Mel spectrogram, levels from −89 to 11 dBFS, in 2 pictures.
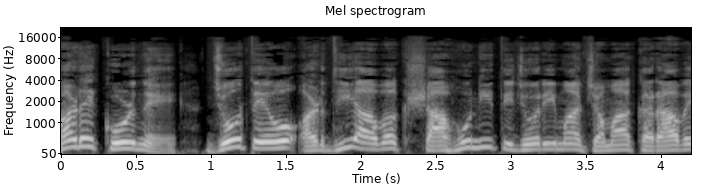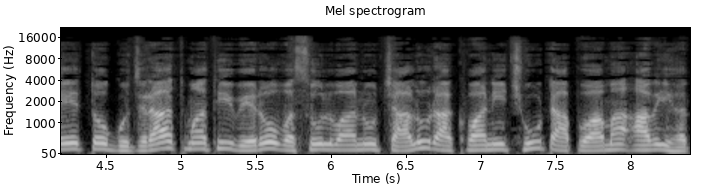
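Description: Throughout the speech, transcoding between lossy codecs is audible. Nothing sounds above 16.2 kHz. Two kinds of artefacts are layered, likely from low-bitrate HE-AAC later re-encoded as WMA.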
